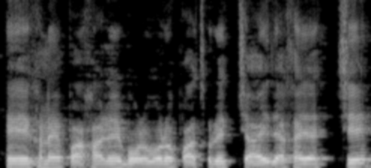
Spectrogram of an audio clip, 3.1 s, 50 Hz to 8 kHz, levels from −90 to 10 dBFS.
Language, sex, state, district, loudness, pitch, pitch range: Bengali, male, West Bengal, Dakshin Dinajpur, -16 LUFS, 130 Hz, 130-140 Hz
